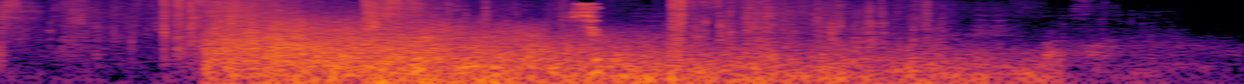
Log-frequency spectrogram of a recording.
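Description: Rocks scrape and rumble as someone slides down a rocky slope.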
